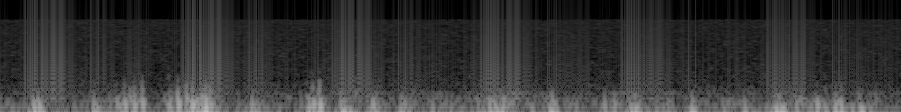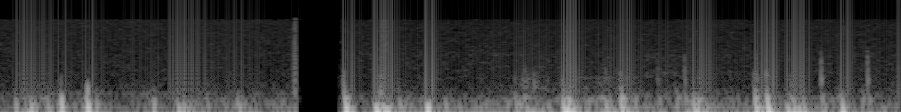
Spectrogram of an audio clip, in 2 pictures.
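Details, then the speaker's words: Person's own heartbeat picked up through a phone, from a TikTok compilation: soft, regular, low thumps, muffled and somewhat noisy with a brief dropout, a normal heartbeat. "Do you think I could hear my heartbeat? And try. I wonder. Can you hear anything?"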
